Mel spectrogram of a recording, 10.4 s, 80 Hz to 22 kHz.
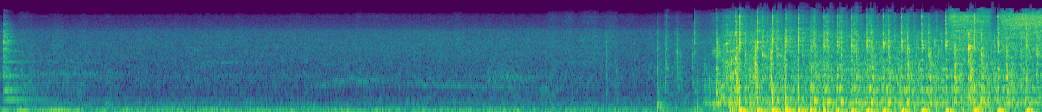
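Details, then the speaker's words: Lincoln Weldanpower welder-generator with a Briggs & Stratton 16 hp engine, sat outside about three years, with a little fresh gas and a hardened fuel line: quiet pulling, then uneven chugging that never settles; fuel suspected not to be reaching the carburetor; hard starting. "'s trying to start but I don't think it has enough fuel I don't know if the fuel is even getting into the car"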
